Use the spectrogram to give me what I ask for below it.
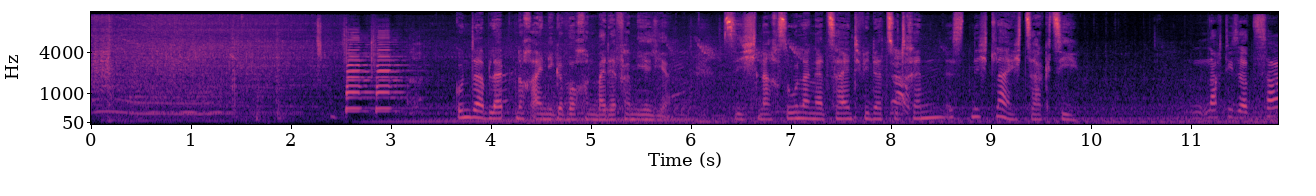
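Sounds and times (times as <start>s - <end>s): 
car engine humming as it drives off from a farmyard: 0.0s - 11.8s
loud car horn honks: 2.4s - 3.4s
speech: 3.6s - 10.0s, 11.2s - 11.8s.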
